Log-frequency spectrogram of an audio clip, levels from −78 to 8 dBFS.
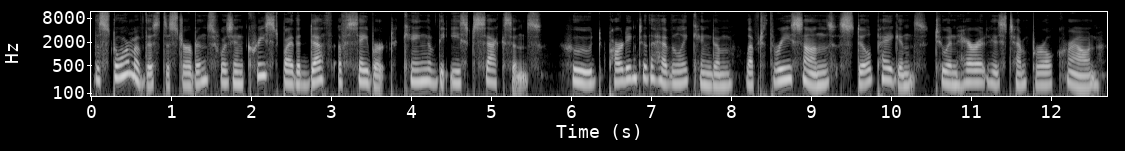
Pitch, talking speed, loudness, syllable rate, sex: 190 Hz, 155 wpm, -19 LUFS, 4.3 syllables/s, female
